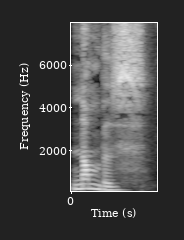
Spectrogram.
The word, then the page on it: nos: British English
